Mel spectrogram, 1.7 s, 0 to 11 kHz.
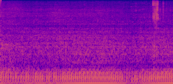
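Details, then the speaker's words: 2017 Yamaha R6 with smog block-off plates, stock O2 sensor replaced by aftermarket sensor for Dynojet AutoTune, check engine code P0030: deep, slightly lumpy idle with faint irregular exhaust pulse, breathing funny before AutoTune adjusts idle after 60 seconds. "you can hear breathing funny"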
